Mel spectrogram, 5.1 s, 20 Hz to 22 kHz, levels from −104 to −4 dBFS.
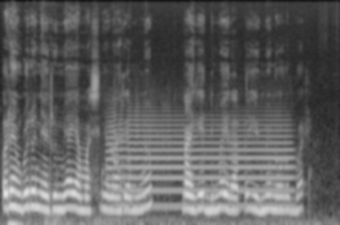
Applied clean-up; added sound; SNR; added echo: none; Trumpet; 13 dB; none.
